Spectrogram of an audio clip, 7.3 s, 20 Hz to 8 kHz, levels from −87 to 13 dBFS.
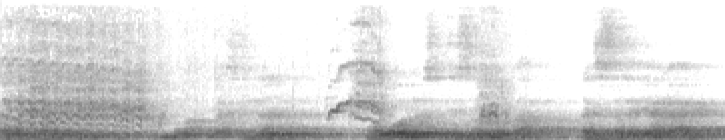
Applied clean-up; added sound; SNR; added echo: none; Livestock, farm animals, working animals; 15 dB; reverberation time 2.2 s.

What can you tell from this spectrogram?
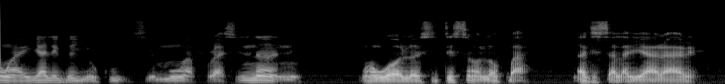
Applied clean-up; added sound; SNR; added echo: none; none; none; none.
